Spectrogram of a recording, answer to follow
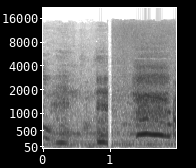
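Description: A person's breathy gasp, in the second half, after a short low voice sound and a momentary break in the audio.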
